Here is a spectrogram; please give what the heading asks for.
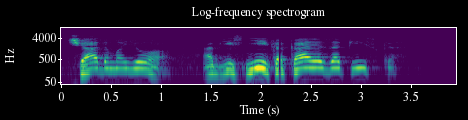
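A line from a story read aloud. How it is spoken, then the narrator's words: Impatient shout into phone. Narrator (Russian): Я нетерпеливо крикнул в трубку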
